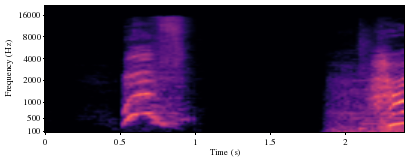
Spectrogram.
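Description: A short, sharp intake of breath, then a second rising breathy burst: a gasp before a sneeze.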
